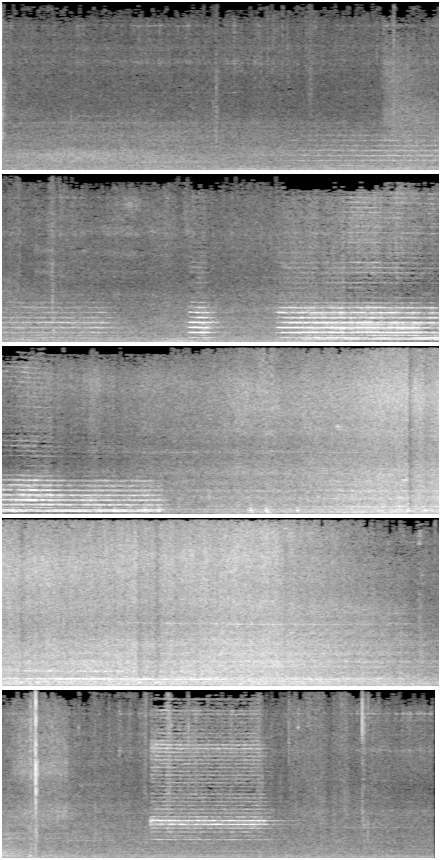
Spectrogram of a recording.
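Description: SEPTA electric commuter train sounding its horn: a short blast about nine seconds in, then a long blast of about five seconds. It then passes over the crossing with about ten seconds of wheel rumble and clatter. The crossing's electronic warning bell rings underneath.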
